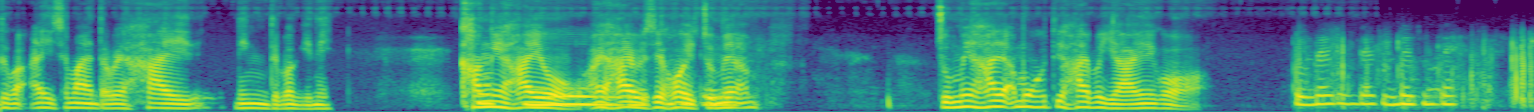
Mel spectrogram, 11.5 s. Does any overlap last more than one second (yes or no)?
yes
